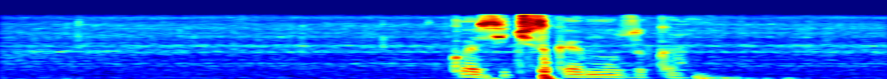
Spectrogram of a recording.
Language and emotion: Russian, neutral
